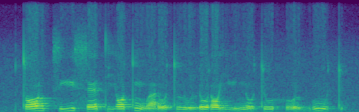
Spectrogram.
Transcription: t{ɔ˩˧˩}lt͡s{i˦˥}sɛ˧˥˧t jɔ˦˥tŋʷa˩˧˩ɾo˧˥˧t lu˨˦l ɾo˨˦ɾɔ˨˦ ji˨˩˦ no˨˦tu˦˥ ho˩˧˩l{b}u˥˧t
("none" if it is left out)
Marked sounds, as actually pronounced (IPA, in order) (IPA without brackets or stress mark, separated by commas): ɔ˧˥˧, i˧˥˧, b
